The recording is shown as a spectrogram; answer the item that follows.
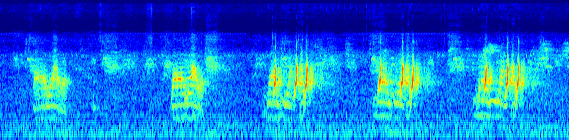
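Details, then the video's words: Morning calling of common quails. Two softer, husky calls open, then crisp triple-noted phrases repeat roughly every second. "Today common quails calling"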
